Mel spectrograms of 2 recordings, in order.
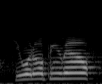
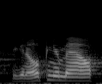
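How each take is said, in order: First: Much higher, pleading question on mouth; higher and softer questioning tone, the way not to ask; coaxing question. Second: Said in the usual way. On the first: Shown as a demonstration. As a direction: ask it sweetly as the wrong way. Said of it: "Don't say". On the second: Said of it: "Use statements".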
